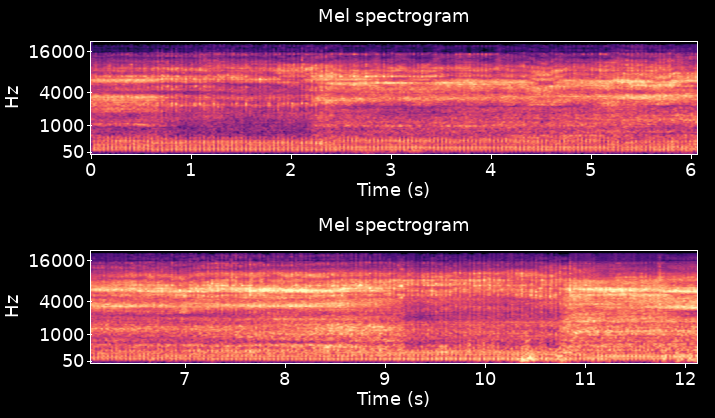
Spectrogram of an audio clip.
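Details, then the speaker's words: Petrol lawn scarifier on a slightly wet lawn; a steady engine drone sags and dips briefly where the tines dig into the turf, so the operator stops, pulls back and tries again. "Now what's happening here, just because it's a little bit wet, the machine's just digging in a little bit in certain places. So we're just going nice and steady, and as soon as we hear it digging in, we just stop, pull back and try again."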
